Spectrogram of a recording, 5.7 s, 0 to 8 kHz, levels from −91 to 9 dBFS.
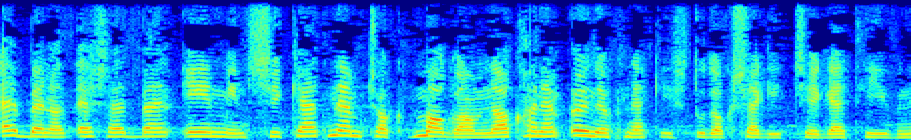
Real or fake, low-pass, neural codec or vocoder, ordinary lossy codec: real; none; none; none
